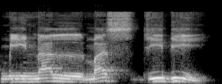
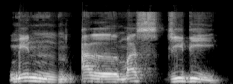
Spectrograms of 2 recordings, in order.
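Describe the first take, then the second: First: The n flows into 'al' with an a vowel. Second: The n stops, then a glottal stop begins 'al'. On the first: "nun ini berubah dari sukun menjadi fathah" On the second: "tetap disukunkan, maka ini dia menjadi hamzah qata"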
